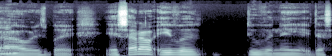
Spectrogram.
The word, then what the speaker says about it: Ava DuVernay: through a few hours but yeah shout out ava duvernay that's how you say her name like she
